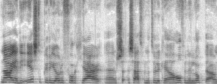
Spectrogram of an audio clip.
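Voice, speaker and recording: Against noticeable background noise, a woman speaks with a high pitch and fairly even intonation. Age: 30s. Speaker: hospitality entrepreneur and hotel manager. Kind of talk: podcast interview. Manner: hesitant, many filler sounds.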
